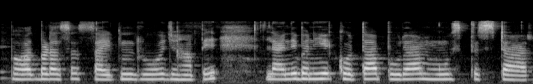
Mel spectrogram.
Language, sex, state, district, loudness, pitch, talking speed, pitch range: Hindi, female, Punjab, Fazilka, -15 LUFS, 240 Hz, 180 wpm, 235-250 Hz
